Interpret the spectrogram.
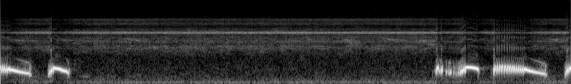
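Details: Spotted dove cooing to call rivals, used as a lure sound: a low, hollow coo phrase falling in pitch at the start, a silent gap of about four seconds, then the phrase again, over a steady faint high electronic whine.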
